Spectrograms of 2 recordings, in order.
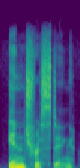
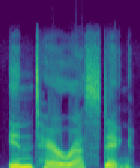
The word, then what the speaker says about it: interesting: Natively, it's often compressed to just three syllables, interesting, rather than four full syllables, interesting.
